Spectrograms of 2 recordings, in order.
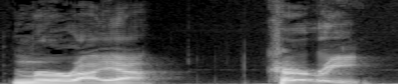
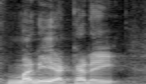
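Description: First: "Mariah Carey" as mer-RYE-a KE-ree; English R, stress on RYE in "Mariah"; correct English pronunciation. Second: "María Carey" as ma-REE-a ka-REY; tapped R, full Spanish vowels in "María Carey"; Spanish-style pronunciation. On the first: Teacher revealing the correct name, English pronunciation. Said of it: "la pronunciación correcta sería". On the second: Teacher showing how everyone in Spain says it, hispanicized. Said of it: "en España todos decimos". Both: Shown as a demonstration.

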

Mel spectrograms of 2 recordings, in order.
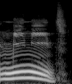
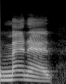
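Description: First: "minute" as high "mee-NEET"; wrong pronunciation. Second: "minute" as "MIN-et", short vowels; correct pronunciation. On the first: Retold or imitated. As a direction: mimic Spanish "minute" with long ee vowels. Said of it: "Para de decir". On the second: Shown as a demonstration. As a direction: say "minute" with a reduced second syllable. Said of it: "empieza a decir".

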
